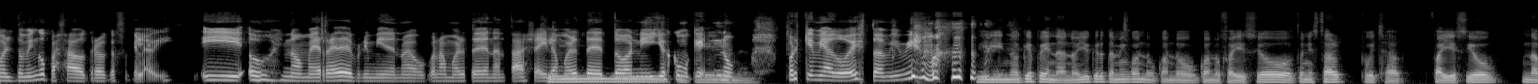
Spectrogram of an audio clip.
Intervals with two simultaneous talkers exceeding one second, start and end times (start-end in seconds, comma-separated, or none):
5.4-7.4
